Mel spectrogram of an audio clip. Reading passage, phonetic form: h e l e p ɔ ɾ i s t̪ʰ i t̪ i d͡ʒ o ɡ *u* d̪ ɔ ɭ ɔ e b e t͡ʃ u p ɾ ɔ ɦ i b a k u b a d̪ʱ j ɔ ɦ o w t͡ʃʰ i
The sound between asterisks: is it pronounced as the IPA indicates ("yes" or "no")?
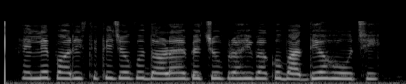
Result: yes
